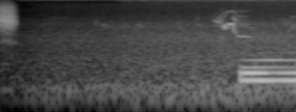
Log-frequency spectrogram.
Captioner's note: birds chirping; gentle music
